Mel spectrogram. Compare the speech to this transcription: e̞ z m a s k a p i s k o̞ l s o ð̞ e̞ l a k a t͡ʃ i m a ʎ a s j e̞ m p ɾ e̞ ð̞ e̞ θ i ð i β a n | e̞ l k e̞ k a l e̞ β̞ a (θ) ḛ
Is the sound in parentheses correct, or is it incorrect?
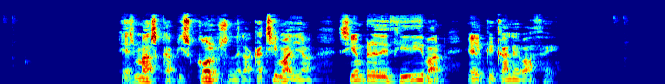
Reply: correct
